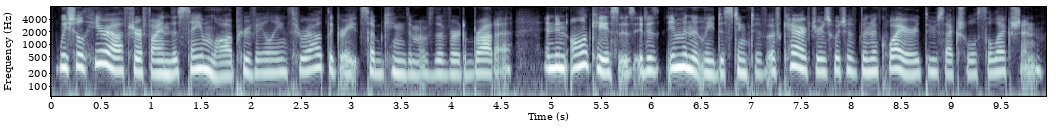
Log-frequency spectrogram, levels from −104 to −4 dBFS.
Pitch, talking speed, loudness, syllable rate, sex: 225 Hz, 200 wpm, -17 LUFS, 6.0 syllables/s, female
